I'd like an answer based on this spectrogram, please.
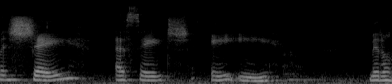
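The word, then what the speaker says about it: Shae: and spell your name please my name is Shea s-h-a-e middle name and maiden name Sanderson s-a-n-d-e-r-s-o-n last name is pronounced like Harris with a lisp it's herath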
